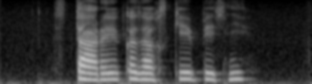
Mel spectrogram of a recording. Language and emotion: Russian, neutral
